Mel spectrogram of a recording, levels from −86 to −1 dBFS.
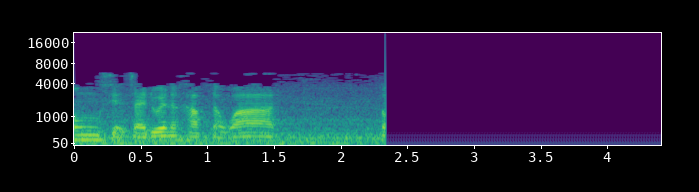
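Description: Throughout, the speech has nothing above 5.8 kHz and carries coarse low-bitrate MP3 artefacts: low-bitrate audio saved at a high bitrate, which fits a 24 kbit/s encode likely re-saved at 165 kbit/s.

At 2.33 s the speech cuts off abruptly and never returns. Only faint mains hum remains, roughly 55 dB below the speech level. This is an audio dropout to a faint residue, likely the signal being lost while the input stayed live.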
